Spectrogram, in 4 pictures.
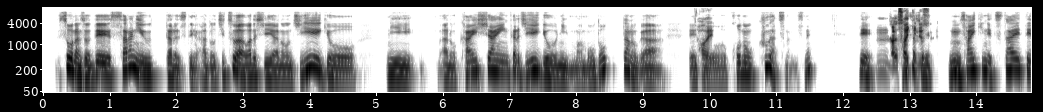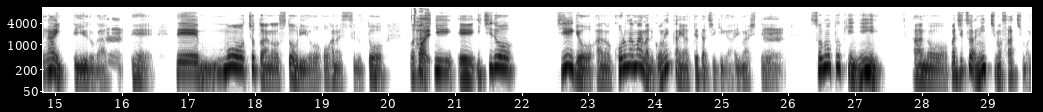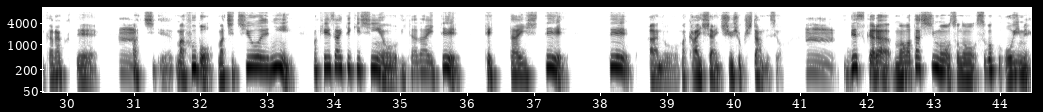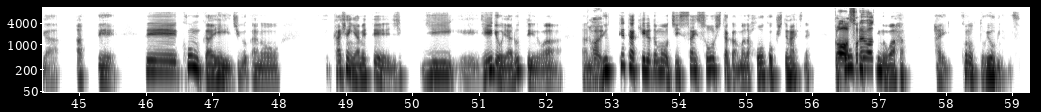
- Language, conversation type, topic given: Japanese, advice, 家族の期待と自分の目標の折り合いをどうつければいいですか？
- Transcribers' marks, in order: none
